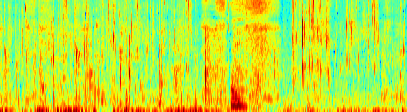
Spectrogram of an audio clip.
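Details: Treat-licking by a Shetland Sheepdog, Spencer, sharing a clear acrylic sheet with a miniature Schnauzer, Oreo. Quick wet tongue clicks and smacks come in a dense, uneven patter, with a brief brighter hiss midway. Nobody talks.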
